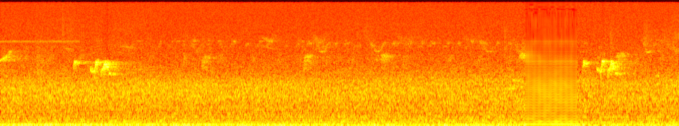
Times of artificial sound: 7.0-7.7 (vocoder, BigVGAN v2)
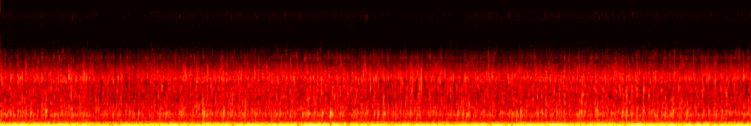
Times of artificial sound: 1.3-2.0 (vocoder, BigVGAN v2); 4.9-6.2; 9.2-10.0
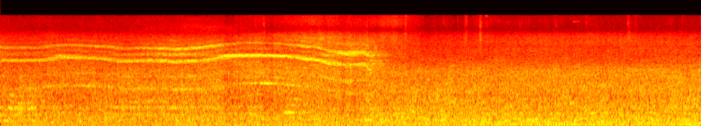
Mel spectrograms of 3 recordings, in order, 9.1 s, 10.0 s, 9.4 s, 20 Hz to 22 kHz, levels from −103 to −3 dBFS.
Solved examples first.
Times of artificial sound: 6.7-7.3 (vocoder, BigVGAN v2)

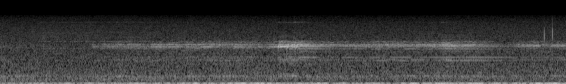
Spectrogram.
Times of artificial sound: 0.4-1.6 (autoencoder, DAC-VAE)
